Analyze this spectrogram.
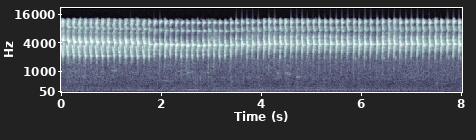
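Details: Lovebird ngekek song: an unbroken, very regular rapid trill of high notes running for about eight seconds at a steady pitch.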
